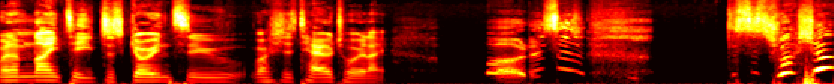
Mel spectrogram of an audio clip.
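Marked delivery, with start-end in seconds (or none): 3.2-5.5 put-on failed old man voice, very high, swooping pitch. Speaker imagines being ninety and visiting Russia, attempting an old man voice. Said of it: "Trying to do old man voice".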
